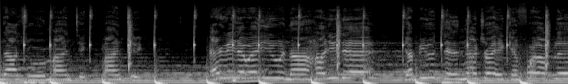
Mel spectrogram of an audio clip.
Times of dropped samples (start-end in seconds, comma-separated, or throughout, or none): none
